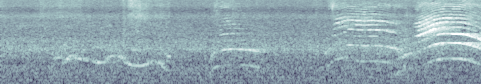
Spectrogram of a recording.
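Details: Kittens of the mother cat Nabi, from a stray cat family, crying. Faint, wavering mews come first, then a burst of high, arched, harmonic-rich meows near the end over a steady background hiss.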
